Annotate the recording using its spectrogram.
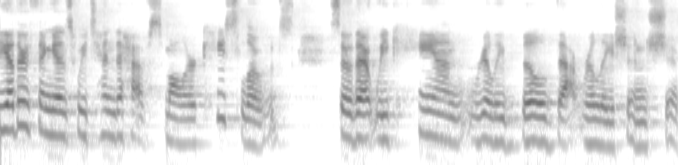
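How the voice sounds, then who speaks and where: A woman speaking at a fairly slow pace. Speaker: care management director. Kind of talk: presentation. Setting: hall with audience, also on video call.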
